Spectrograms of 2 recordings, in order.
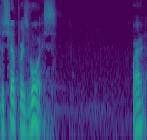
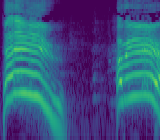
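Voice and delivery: high, loud holler; shepherd's call; 10 dB louder, much slower than usual. Acted. Shepherd calling his sheep, loud holler. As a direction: call across a field to stray animals. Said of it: "the shepherd has to, like, do this".

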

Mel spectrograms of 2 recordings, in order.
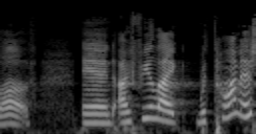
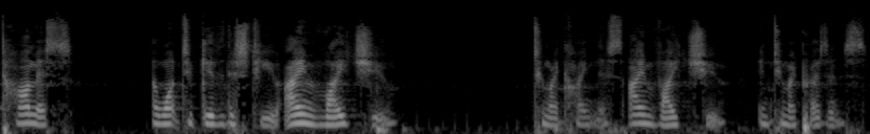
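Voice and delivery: soft and quiet, gently inviting; quiet tender invitation to a doubting friend; gentle invitation; 4 semitones lower, 9 dB quieter than usual. Acted. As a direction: speak it low and kind. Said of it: "through that one gentle, gentle moment".

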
